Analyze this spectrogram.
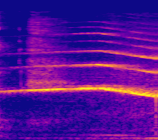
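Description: A loud, steady siren wails on its own, its pitch drifting slowly upward and then dipping slightly near the end, over a low rumbling background.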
